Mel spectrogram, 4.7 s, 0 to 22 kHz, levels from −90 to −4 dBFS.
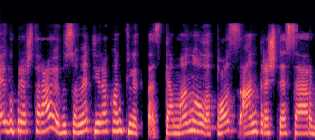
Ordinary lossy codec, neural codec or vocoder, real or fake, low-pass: AAC, 48 kbps; vocoder, 24 kHz, 100 mel bands, Vocos; fake; 10.8 kHz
